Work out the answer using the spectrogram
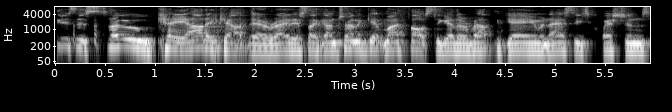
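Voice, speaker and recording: Speaking at a moderate pace with hardly any pauses, a man with a fairly high pitch keeps very even loudness, ordinary pitch variation and a bright, sharp tone. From London, England, moved to rural US South at 13. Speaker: football fan channel host. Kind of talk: casual chat.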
